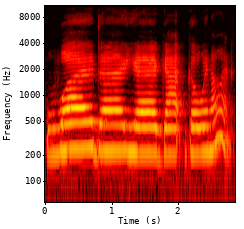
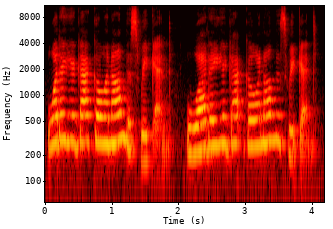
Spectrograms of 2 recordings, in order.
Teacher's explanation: that T at the end of the word what is going to change to a D sound. This is really typical of American English where a T that's surrounded by vowel sounds is going to change to a D. It's called a flapped T and it just kind of uh rolls off your tongue in a smooth way.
